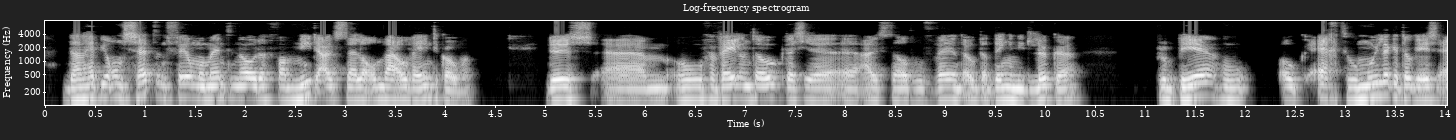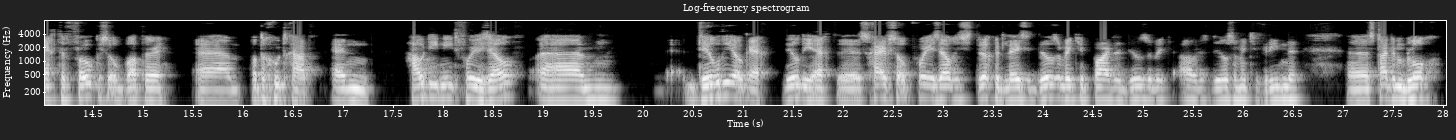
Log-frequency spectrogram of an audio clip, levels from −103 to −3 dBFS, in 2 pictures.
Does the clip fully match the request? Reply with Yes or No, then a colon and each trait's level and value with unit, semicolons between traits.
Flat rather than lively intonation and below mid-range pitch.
Yes: narrow, 2.0 semitones; low, 130 Hz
